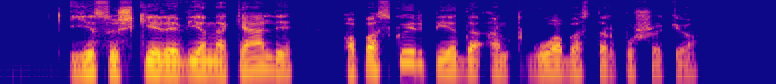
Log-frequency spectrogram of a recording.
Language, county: Lithuanian, Kaunas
